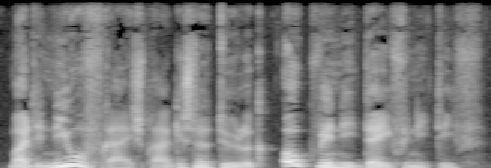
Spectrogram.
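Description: An actor playing a wary, businesslike accused bank employee in a radio play, formal, curt and questioning. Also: male voice, mid-range voice, huge pitch swings, moderate pace, husky. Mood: wary, reserved.

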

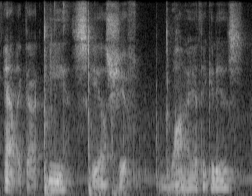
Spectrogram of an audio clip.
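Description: Man with an ottawa valley accent, very low voice, muttering to himself, faint hiss behind. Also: lively intonation, measured pace, creaky. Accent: Ottawa Valley Canadian. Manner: musing, self-correcting, talks to himself. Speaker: 3D modeling tutor. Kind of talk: thinking aloud while working. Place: home room at a desk.

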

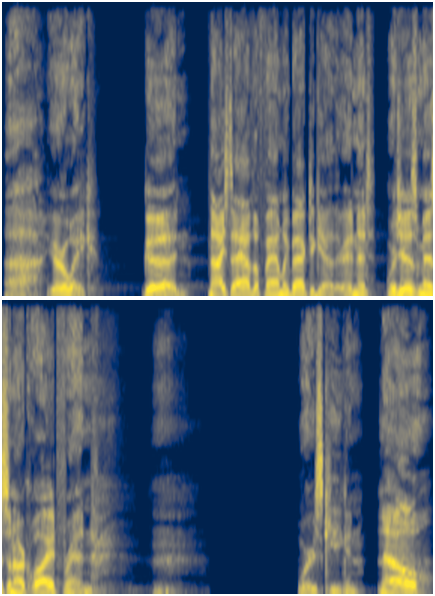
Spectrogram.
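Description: Gruff gravelly soldier bad guy from a shooter game, menacing n bossy, pitch jumps all over, taunting. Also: very animated, takes it slowly, pauses often, fairly bright tone, heavily acted. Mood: sinister, taunting. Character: ruthless gruff male soldier turned vengeful villain. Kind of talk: video game voice acting.

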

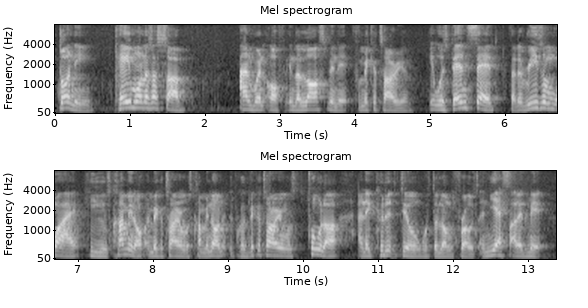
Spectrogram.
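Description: A man's voice: medium pitch, a little fast. A young man co-hosting a casual football chat show from a studio sofa, giving opinionated, laid-back banter. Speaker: co-host. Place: studio set with sofas.

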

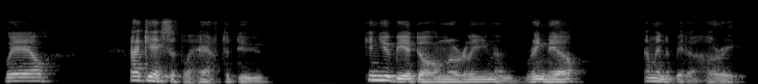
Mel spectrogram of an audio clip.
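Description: A man's voice: medium pitch, lively intonation, lightly acted. Snooty small-town matron in her fifties, played by a man, condescending and sugary, for a comic screenplay read. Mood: sneering. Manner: condescending, drawn-out genteel delivery. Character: snobbish, fussy fifty-year-old small-town society woman, falsely sweet. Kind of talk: script table read. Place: indoor room at home, on a video call.

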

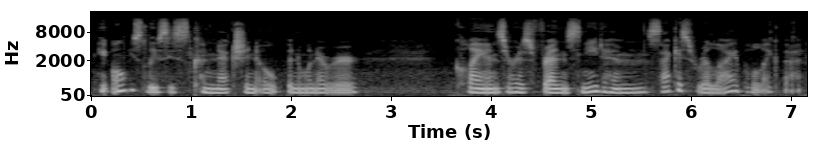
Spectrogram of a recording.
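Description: A woman's voice: medium pitch, fairly even intonation, unhurried, creaky, darkish tone, breathy edge. A woman hosting a gaming video, reading visual novel text aloud with casual asides.

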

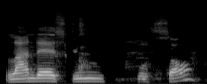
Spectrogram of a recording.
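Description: A man's voice: mid-range voice, slow, warm tone, slight background noise. A man, hosting a casual interview over video call from a small home studio, chatty and rambling. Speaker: host. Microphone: studio mic on boom arm.

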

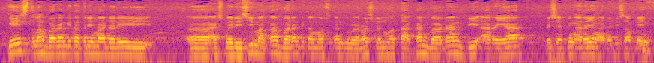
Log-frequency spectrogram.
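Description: A man's voice: a little high, level tone, fairly quick, reverberant, background noise. A man methodically walking through warehouse procedures step by step, with frequent hesitations. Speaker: warehouse staff demonstrating procedures. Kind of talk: instructional workplace walkthrough.

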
